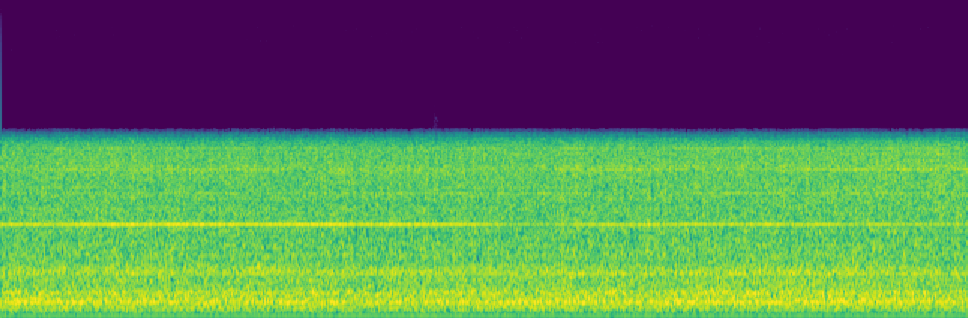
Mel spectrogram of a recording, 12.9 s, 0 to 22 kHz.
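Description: McDonnell Douglas 500E helicopter in steady cruise, heard inside the cabin: a constant dense drone of turbine and rotor with a thin steady high whine over it.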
